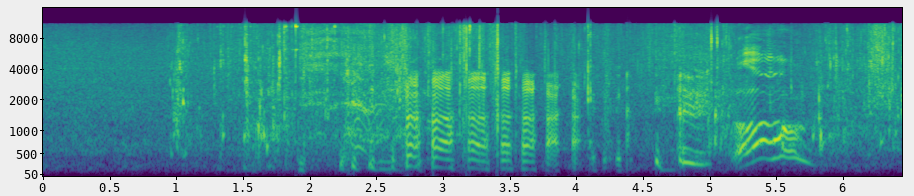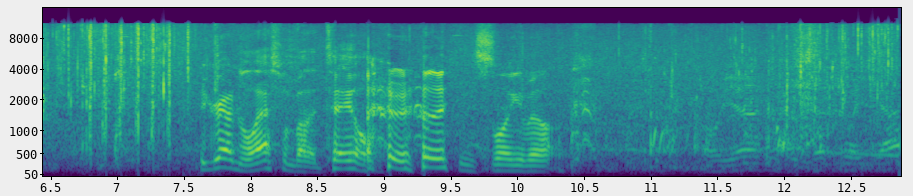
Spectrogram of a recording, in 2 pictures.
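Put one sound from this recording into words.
A dog laps water noisily from a metal bucket.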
